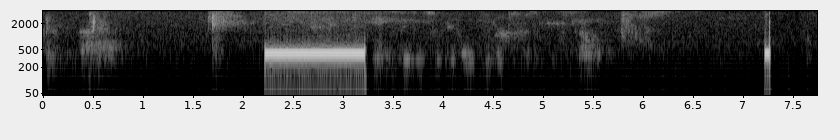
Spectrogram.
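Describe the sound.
A phone ringback tone during an outgoing call: one loud, steady tone lasting about a second. Voices are heard before and after it, and a short sharp beep comes near the end.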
